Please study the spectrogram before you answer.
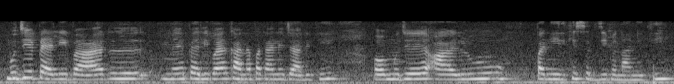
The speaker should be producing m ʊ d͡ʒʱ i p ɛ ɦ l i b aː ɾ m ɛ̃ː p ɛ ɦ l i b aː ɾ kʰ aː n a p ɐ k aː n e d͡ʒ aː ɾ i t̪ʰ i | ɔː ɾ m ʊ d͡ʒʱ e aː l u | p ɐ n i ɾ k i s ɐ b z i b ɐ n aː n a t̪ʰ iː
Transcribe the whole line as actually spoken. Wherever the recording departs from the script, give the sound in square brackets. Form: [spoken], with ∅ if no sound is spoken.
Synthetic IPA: m ʊ d͡ʒʱ [e] p ɛ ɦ l i b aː ɾ m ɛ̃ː p ɛ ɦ l i b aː ɾ kʰ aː n a p ɐ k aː n e d͡ʒ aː ɾ i t̪ʰ i | ɔː ɾ m ʊ d͡ʒʱ e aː l u | p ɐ n [iː] ɾ k i s ɐ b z i b ɐ n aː n [i] t̪ʰ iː

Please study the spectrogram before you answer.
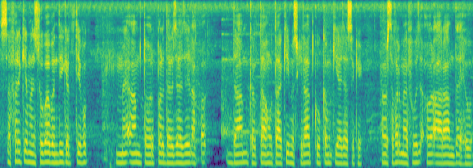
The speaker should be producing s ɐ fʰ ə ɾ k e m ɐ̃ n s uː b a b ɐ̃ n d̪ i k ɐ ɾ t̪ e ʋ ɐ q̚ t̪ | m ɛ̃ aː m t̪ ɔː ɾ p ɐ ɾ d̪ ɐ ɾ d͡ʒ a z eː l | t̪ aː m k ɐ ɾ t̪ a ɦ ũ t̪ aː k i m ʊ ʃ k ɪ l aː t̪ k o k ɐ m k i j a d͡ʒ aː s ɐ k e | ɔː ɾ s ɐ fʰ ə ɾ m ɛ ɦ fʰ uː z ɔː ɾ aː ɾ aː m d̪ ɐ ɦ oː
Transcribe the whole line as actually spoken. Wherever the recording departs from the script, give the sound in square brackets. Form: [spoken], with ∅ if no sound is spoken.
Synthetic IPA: s ɐ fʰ ə ɾ k e m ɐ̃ n s uː b a b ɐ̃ n d̪ i k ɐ ɾ t̪ e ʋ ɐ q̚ t̪ | m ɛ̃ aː m t̪ ɔː ɾ p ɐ ɾ d̪ ɐ ɾ d͡ʒ a z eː l | [d̪] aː m k ɐ ɾ t̪ a ɦ ũ t̪ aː k i m ʊ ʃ k ɪ l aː t̪ k o k ɐ m k i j a d͡ʒ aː s ɐ k e | ɔː ɾ s ɐ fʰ ə ɾ m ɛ ɦ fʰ uː z ɔː ɾ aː ɾ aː m d̪ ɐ ɦ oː

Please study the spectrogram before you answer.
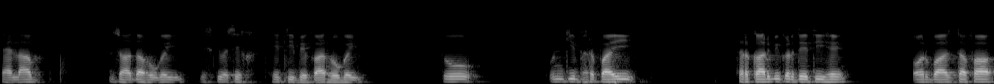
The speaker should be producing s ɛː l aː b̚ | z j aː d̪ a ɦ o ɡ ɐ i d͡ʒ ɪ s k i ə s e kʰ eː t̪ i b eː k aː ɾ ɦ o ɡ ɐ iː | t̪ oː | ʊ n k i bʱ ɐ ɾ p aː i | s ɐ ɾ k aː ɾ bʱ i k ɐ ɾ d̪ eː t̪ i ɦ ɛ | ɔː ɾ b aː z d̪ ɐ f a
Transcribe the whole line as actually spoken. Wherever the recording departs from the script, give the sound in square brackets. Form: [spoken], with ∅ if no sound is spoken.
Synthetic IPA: s ɛː l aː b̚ | z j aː d̪ a ɦ o ɡ ɐ i d͡ʒ ɪ s k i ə s e kʰ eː t̪ i b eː k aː ɾ ɦ o ɡ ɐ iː | t̪ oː | ʊ n k i bʱ ɐ ɾ p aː i | s ɐ ɾ k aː ɾ bʱ i k ɐ ɾ d̪ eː t̪ i ɦ ɛ | ɔː ɾ b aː z d̪ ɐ f a

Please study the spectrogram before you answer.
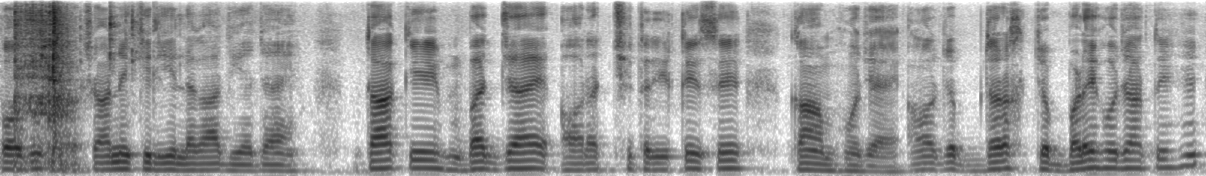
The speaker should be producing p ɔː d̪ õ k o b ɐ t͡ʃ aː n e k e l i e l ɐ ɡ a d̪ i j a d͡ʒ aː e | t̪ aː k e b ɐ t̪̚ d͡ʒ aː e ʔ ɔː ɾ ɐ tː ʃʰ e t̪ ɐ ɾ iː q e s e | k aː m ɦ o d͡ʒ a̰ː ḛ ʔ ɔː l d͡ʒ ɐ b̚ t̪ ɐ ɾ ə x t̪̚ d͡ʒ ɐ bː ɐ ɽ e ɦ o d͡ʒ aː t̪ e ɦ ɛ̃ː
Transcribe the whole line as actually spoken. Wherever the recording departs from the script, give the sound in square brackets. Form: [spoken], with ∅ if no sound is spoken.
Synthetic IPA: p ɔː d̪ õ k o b ɐ t͡ʃ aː n e k e l i e l ɐ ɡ a d̪ i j a d͡ʒ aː e | t̪ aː k e b ɐ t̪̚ d͡ʒ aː e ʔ ɔː ɾ ɐ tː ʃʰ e t̪ ɐ ɾ iː q e s e | k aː m ɦ o d͡ʒ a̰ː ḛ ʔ ɔː [ɾ] d͡ʒ ɐ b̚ [d̪] ɐ ɾ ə x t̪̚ d͡ʒ ɐ bː ɐ ɽ e ɦ o d͡ʒ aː t̪ e ɦ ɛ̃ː

